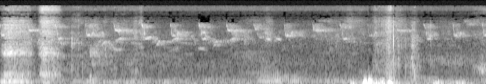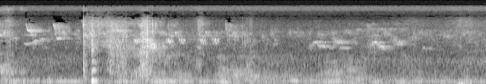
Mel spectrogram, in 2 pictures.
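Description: A bird calling over and over with short, high, falling chirps, a few each second. Two dull thumps stand out, one a little before halfway through and another near two-thirds of the way.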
